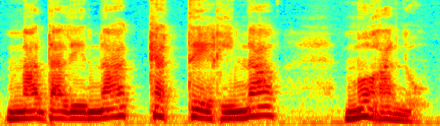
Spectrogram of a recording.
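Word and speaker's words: Maddalena Caterina Morano: bienheureuse Madeleine Catherine Morano en italien ça se prononce Madalena caerina Morano pourquoi est-ce que j'ai commencé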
